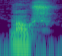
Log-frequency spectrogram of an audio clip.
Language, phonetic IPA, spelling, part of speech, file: Polish, [mɔ̃w̃ʃ], mąż, noun, Pl-mąż.ogg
